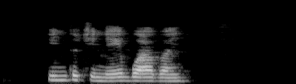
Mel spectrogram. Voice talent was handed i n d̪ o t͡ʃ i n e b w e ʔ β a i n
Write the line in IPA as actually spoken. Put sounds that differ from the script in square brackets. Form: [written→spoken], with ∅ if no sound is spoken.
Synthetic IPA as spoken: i n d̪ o t͡ʃ i n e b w [e→a] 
